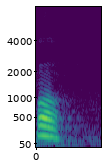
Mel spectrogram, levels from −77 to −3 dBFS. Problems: none marked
